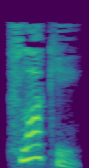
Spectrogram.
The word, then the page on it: flocky: British English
